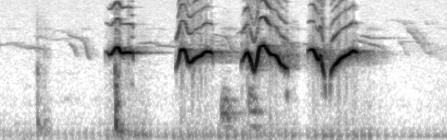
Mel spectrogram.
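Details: Silver-eared mesia giving lure song: three clear whistled phrases, each a steady note sliding into a wavy, dipping warble, with a sharp click before the first.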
